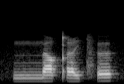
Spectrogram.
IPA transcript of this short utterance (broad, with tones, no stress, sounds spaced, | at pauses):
nː a˨ qʼ i˨ t͡sʼ ə˦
